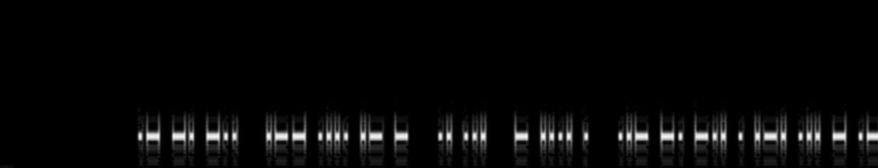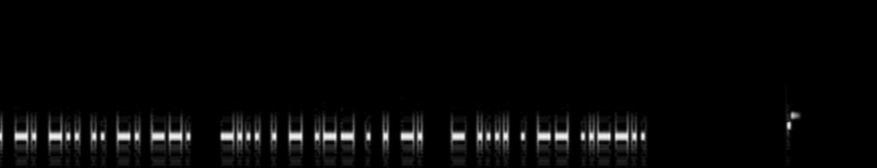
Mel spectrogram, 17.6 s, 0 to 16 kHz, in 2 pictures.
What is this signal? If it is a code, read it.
Morse code, heard as a keyed tone, about 28 wpm, 700 Hz. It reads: AND WHAT IS THE UNDERSTANDING BETWEEN THEM?
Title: Sentences from Top 1000 Words - Review Part 3 - 28wpm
